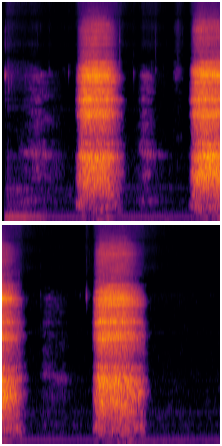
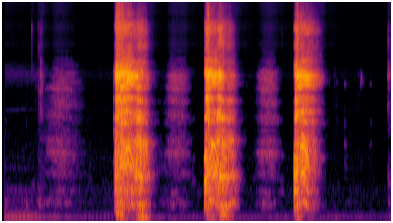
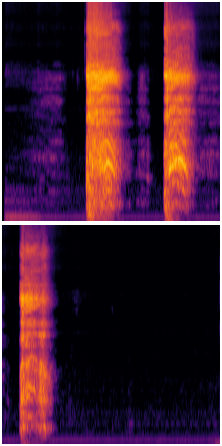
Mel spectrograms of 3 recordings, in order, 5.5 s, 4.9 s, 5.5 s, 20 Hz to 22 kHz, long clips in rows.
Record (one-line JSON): {"exhalation_length": "5.5 s", "exhalation_amplitude": 25246, "exhalation_signal_mean_std_ratio": 0.44, "three_cough_length": "4.9 s", "three_cough_amplitude": 30824, "three_cough_signal_mean_std_ratio": 0.38, "cough_length": "5.5 s", "cough_amplitude": 32767, "cough_signal_mean_std_ratio": 0.36, "survey_phase": "beta (2021-08-13 to 2022-03-07)", "age": "65+", "gender": "Male", "wearing_mask": "No", "symptom_runny_or_blocked_nose": true, "symptom_sore_throat": true, "symptom_onset": "12 days", "smoker_status": "Never smoked", "respiratory_condition_asthma": true, "respiratory_condition_other": false, "recruitment_source": "REACT", "submission_delay": "0 days", "covid_test_result": "Negative", "covid_test_method": "RT-qPCR"}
